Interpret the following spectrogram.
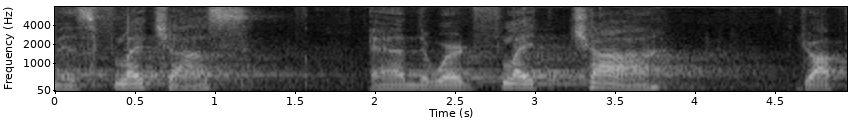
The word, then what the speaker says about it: Flechas: for and then my last name is fetas and the word feta drop the s means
